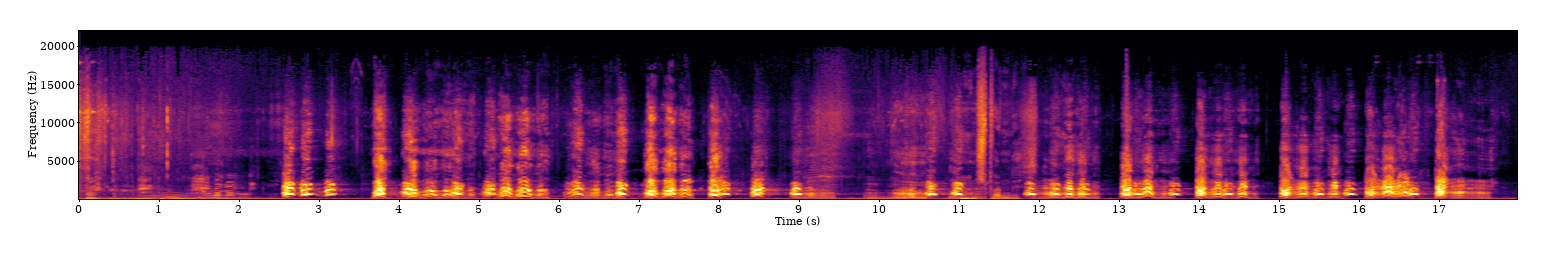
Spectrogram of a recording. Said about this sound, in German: Oh, jetzt kommt der blöde Hund.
